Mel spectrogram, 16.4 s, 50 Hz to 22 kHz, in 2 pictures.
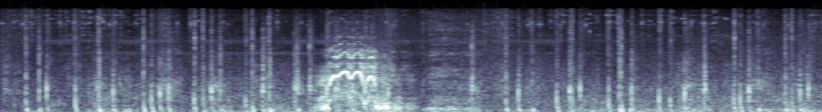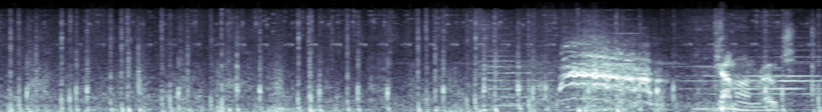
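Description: Roach, a horse in The Witcher 3 game, gallops with loud, continuous hoofbeats. Two clear neighs ring out, one early and one late.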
